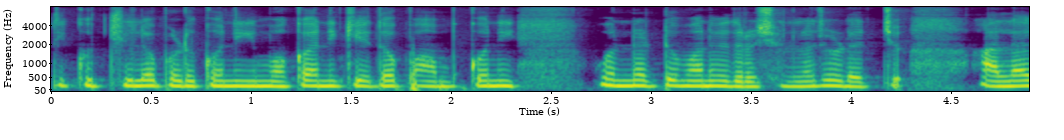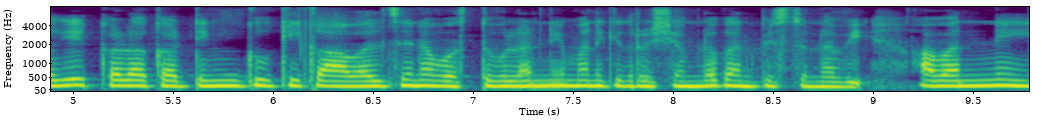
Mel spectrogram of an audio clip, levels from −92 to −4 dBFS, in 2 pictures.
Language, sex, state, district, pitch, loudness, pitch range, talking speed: Telugu, female, Andhra Pradesh, Guntur, 190 Hz, -13 LUFS, 180-195 Hz, 140 wpm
